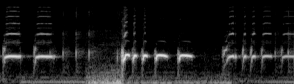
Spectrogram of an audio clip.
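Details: Local zebra dove female calling a male while others answer, used as a lure: clear whistled notes in short series, broken by a rustling noise burst, then resuming at a quicker pace over a low hum.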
